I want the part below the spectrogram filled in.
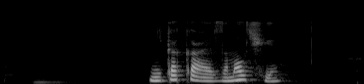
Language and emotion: Russian, neutral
